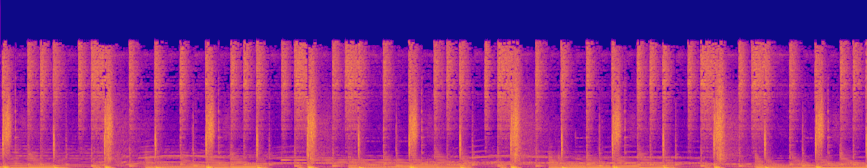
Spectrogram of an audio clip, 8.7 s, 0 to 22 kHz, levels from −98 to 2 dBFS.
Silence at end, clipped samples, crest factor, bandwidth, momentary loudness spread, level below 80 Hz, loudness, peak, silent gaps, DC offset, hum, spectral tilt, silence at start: 0 s; under 0.1%; 20 dB; 17 kHz; 7 LU; -30 dBFS; -21 LUFS; -2 dBFS; none; under 0.1%; none; -3 dB/octave; 0 s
